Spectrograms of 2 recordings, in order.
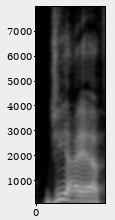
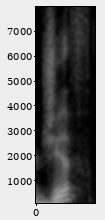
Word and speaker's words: GIF: GIF is pronounced as either GIF or GIF.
